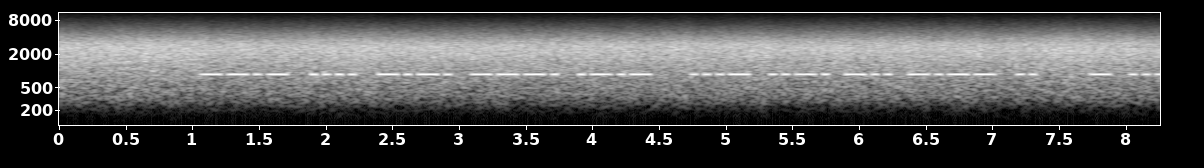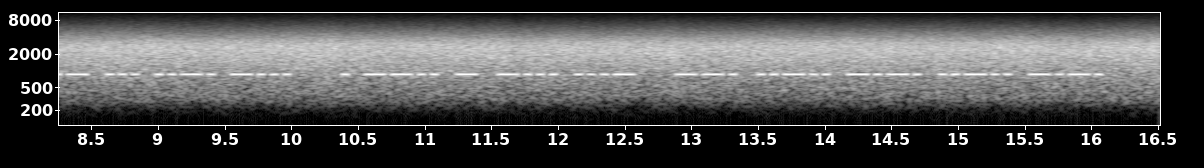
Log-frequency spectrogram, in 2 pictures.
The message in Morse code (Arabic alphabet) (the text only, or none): قحثزع ضفدظي تضسفب ءذتبض غهثهث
